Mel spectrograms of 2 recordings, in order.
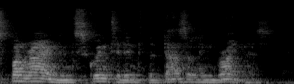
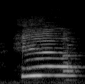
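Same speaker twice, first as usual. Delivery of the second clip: high loud call; calling back; 8 dB louder than usual. Acted. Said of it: "she called back".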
